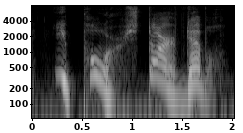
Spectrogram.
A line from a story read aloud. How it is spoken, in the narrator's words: she cried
